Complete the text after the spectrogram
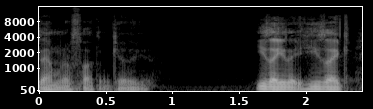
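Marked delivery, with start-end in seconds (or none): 0.1-0.8 imitating a low, softly spoken threat; low quiet threat. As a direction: deliver the threat low and under your voice. Retold threat from drill instructor.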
